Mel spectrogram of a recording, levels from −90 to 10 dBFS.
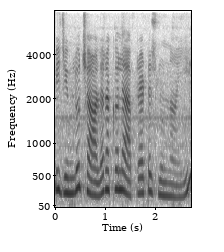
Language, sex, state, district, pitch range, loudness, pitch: Telugu, female, Andhra Pradesh, Visakhapatnam, 210-285 Hz, -15 LUFS, 240 Hz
